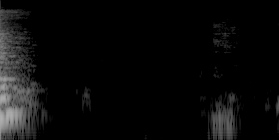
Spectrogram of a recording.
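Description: A man's speaking voice trails off in the first moment, then near silence (room tone), with one faint brief sound about one and a half seconds in.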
